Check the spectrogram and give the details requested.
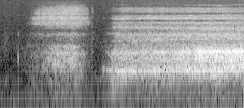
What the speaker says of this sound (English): And we're breathing here.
